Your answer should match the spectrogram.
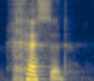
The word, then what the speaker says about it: chesed: Kids, this is in Hebrew a word pronounced chesed. You know you're saying it right when you spit, okay?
